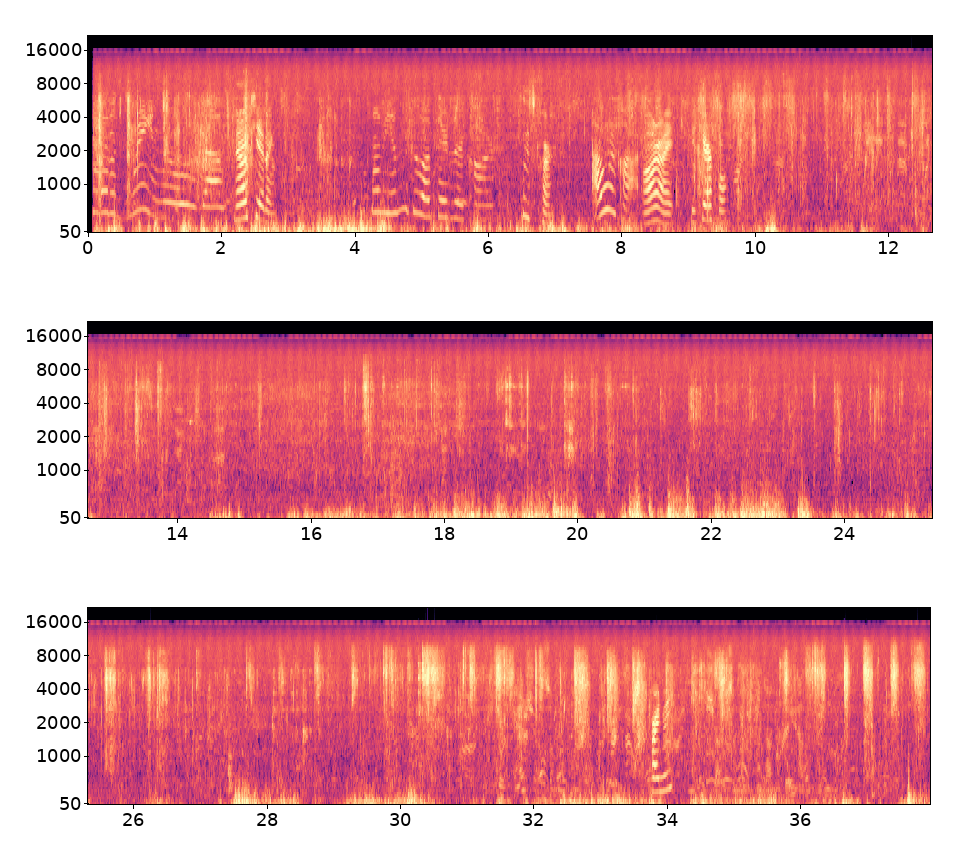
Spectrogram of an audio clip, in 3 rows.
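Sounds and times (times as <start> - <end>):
wind buffeting microphone: 0.1 - 37.9.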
